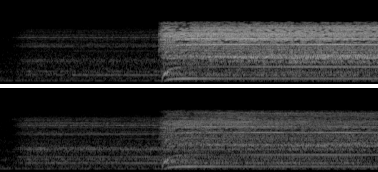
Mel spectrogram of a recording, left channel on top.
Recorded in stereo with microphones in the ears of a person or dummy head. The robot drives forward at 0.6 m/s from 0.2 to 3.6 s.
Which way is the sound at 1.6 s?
40° left (ahead or behind).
